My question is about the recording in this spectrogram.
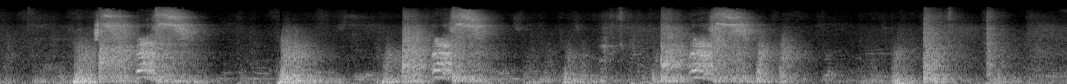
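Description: Kicks and knee strikes landing on leather Thai kick pads: about five heavy slapping thuds, spaced one to three seconds apart, each with a short hall echo.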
